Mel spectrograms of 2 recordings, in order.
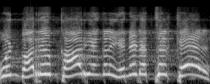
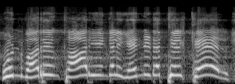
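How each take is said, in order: Both takes have the same delivery.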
